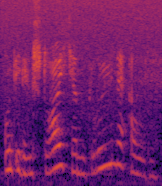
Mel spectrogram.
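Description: A woman playing an earnest, careful child in a German radio play, measured and questioning. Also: a little high, lively intonation, darkish tone, close to an everyday voice, rough recording. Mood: pleading. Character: earnest, careful child, the more discreet companion. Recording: hissy old radio play recording.

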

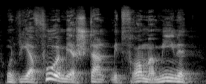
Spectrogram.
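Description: Actor as animated, formal gentleman brother-in-law. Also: mid-range voice, moderate pace, natural voice. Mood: indignant. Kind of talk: classic verse comedy radio play acting.

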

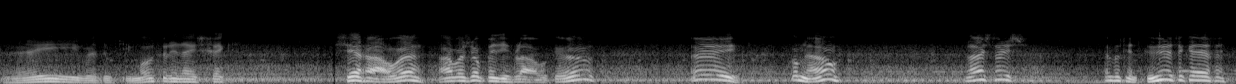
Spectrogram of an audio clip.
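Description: An actor playing a boastful, brash and talkative bus driver in a radio play, with a blustery, colloquial manner. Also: male voice, on the high side, animated, takes it slowly, long pauses. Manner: blustery, colloquial, mildly swearing. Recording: narrow phone-like old radio recording, faint noise.

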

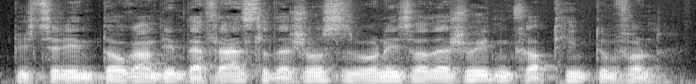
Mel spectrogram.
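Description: An actor playing a stubborn, wounded older farmer with a Bavarian accent, gruff and terse in a 1950s dialect radio play. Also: male voice, low-pitched, steady tone, racing, a little mellow. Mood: grim, determined. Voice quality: gravelly, husky.

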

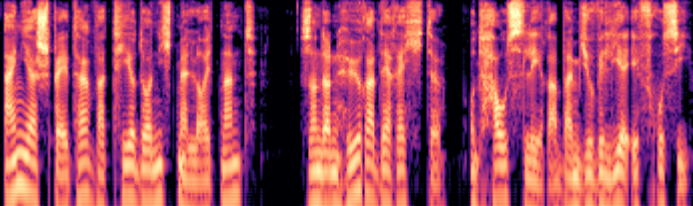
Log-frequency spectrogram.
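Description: A man's voice: deep voice, a little mellow, no echo, clean studio sound. A man reading scripted literary narration for a radio play.

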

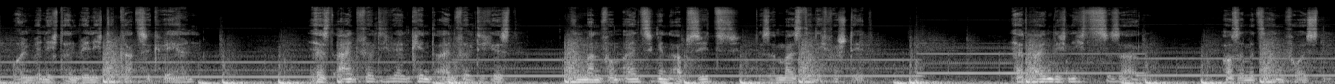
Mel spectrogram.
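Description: An actor playing a male essayist, delivering scripted literary narration in a measured, pointed manner for a radio play. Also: on the low side, lightly acted. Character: male essayist delivering a sardonic portrait of a champion. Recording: loud music behind the voice.

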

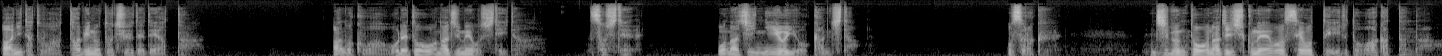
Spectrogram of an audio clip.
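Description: An actor playing a brooding, cursed vampire hunter in an audio drama, telling his past in a grave, measured way. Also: low-pitched, a little mellow, dry recording, studio quality. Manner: grave, somber, measured storytelling. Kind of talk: Japanese audio drama acting with narration.

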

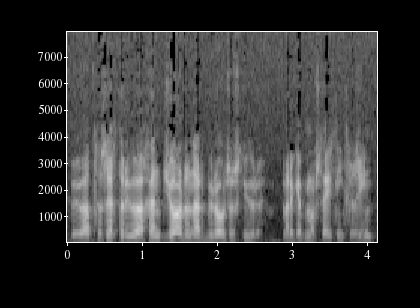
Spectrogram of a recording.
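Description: A man's voice: medium pitch, animated, fast, bright, forceful tone, breathy edge, heavily acted. An actor playing an anxious, overworked male police sergeant in a radio drama, speaking hesitantly over a telephone. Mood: worried. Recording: muffled telephone line effect.

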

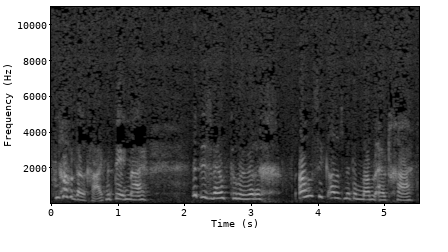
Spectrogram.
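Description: An actress playing a playful, forthright young sister from a polite period family in a Dutch radio play. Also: female voice, sits high, big pitch swings, unhurried, husky, exaggerated voice. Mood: polite, pouting. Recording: noisy old radio play recording.

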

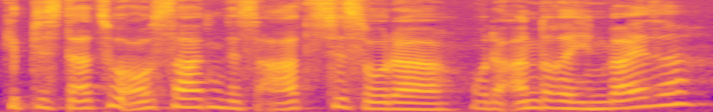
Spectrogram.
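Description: An actress playing a persistent, sceptical journalist in a radio crime drama, speaking in a probing, deliberate and emphatic way. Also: female voice, mid-range voice, lightly acted. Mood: questioning, insistent. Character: persistent, sceptical female journalist questioning a prosecutor.

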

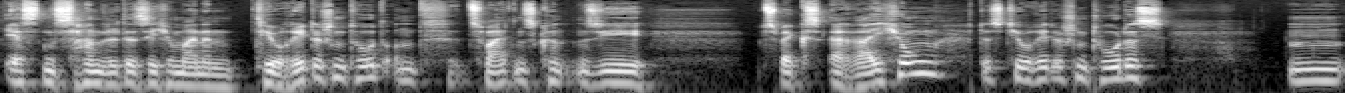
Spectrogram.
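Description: A dry, husky-voiced lawyer. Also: male voice, mid-range voice, animated. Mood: pondering. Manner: measured, dry, thoughtful hesitations. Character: dry, wary, obliging male lawyer. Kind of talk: radio crime drama acting.

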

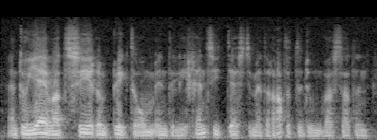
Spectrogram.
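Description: An actor playing a modest, loyal and cautious research chemist in a Dutch radio play, in a mild, hesitant, measured manner. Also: male voice, deep voice, breathy edge. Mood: cautious, reasonable.

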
